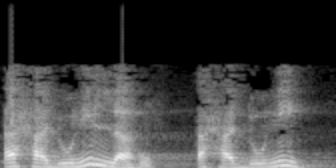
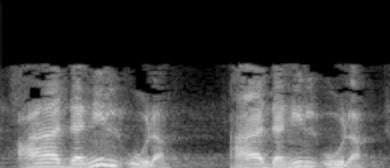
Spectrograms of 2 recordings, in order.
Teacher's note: إذن تحدثنا عن الحذف والتحريك، وننتقل إن شاء الله الآن إلى التحويل، طريقة من طرق التخلص من التقاء الساكنين. التحويل هو تحويل التنوين بجميع حركاته الضم والفتح والكسر إلى نون مكسورة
